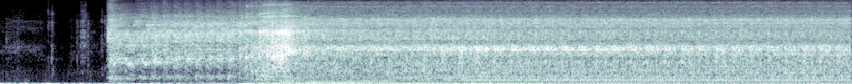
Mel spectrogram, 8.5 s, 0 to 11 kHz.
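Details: 6.0 diesel truck just after an alternator replacement, battery at 11.6 V: short crank, fires promptly, revs briefly, then settles to a steady, even idle, charging near 14 V; normal start and idle.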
